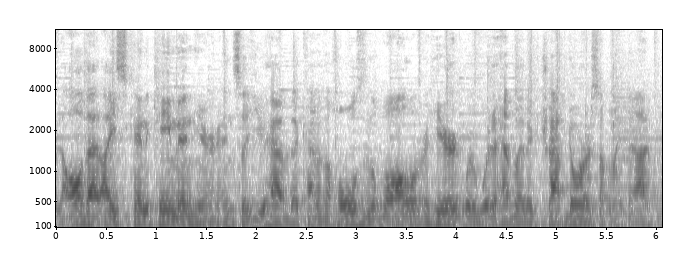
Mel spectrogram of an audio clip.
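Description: Man, thirties, lowish voice, informal tour guide, rambling delivery, light music behind. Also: steady tone, fast. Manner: informal, rambling, hedging with "kind of". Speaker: brewery representative giving a tour. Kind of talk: casual interview tour. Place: indoors in brewery rooms and stone cellar. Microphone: lapel.

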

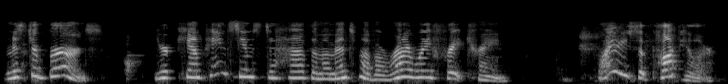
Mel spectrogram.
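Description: Woman as high, bright little girl. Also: sing-song, normal speed, muffled recording, heavily acted. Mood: dutiful. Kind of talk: amateur cartoon table read.

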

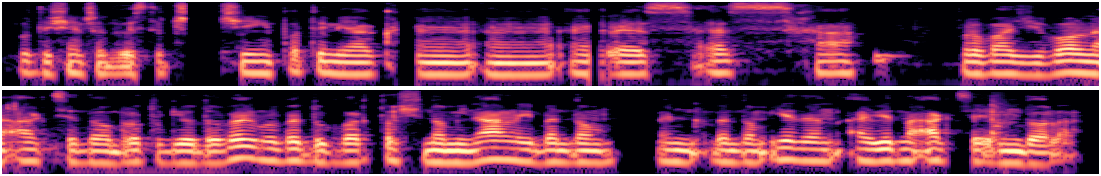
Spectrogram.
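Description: Middle-aged male webinar presenter, gravelly voice, hesitant, fills gaps with "e", webcam sound. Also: on the low side, little pitch movement, moderate pace. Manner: hesitant, many fillers and restarts. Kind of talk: investment webinar talk.

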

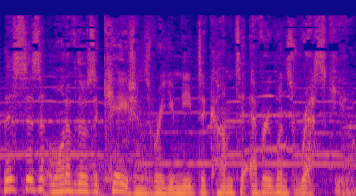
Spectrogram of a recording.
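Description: A man voicing a suave young male knight captain in a video game, with a smooth, teasing manner. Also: medium pitch, lively intonation, brisk, music in the background, lightly acted. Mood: reassuring.

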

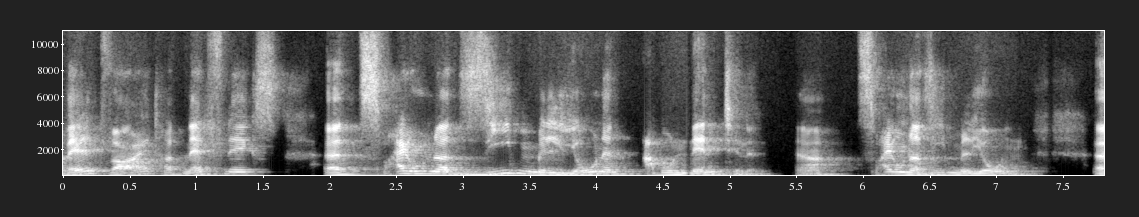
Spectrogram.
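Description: A man giving an explanatory slide lecture as a professor, speaking emphatically with asides. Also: medium pitch. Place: indoor room, seated on camera. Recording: roomy, echoing indoor sound.

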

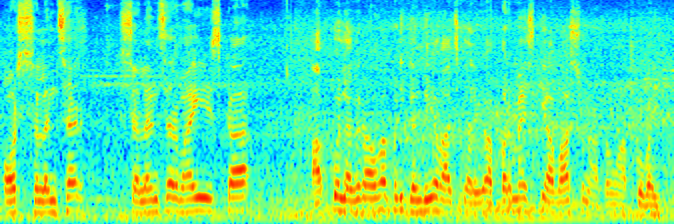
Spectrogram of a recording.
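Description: Man, high voice, boastful casual chatter, outdoor bike shop, phone camera, loud traffic behind. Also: fairly even intonation, normal speed. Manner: chatty, says "bhai" constantly, boastful. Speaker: bike mechanic and channel host. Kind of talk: casual walkaround video talk. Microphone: phone camera, speaker off screen. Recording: noisy street and traffic behind.

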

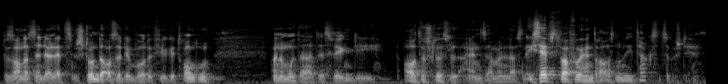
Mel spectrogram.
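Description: A man's voice: a bass voice, expressive, rapid-fire, a bit bright. A man playing an impatient, self-assured businessman in a crime radio drama, with a protesting manner.

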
